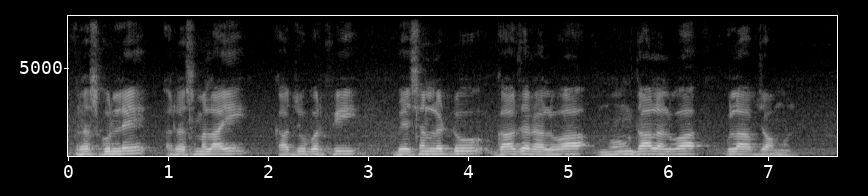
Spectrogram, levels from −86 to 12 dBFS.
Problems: constant background noise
